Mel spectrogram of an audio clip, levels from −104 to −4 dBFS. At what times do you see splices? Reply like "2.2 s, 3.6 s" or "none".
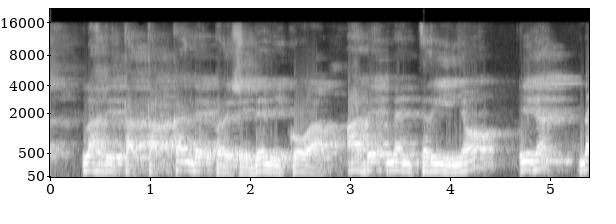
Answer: none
